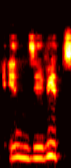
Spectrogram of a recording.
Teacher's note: D talaffuzda so'zni oxirida tga almashar ekan.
